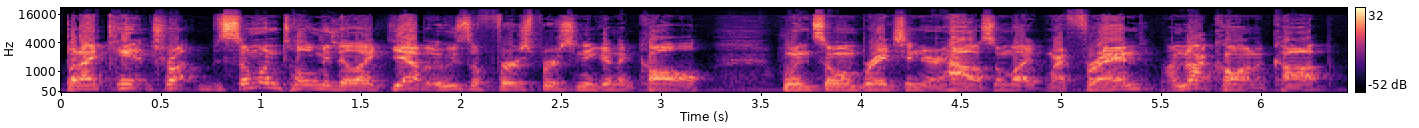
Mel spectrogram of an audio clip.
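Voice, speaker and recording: A man's voice: mid-range voice, fast, a bit bright. A man co-hosting a political panel discussion, talking in a heated, passionate way and raising his voice. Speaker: co-host.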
